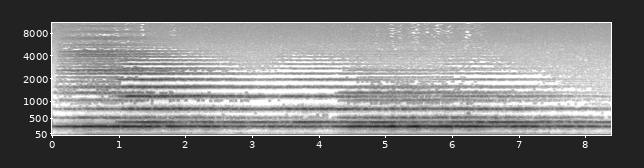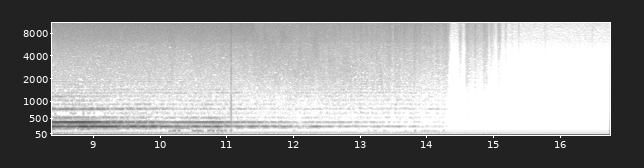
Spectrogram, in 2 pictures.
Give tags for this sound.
soothing; sound

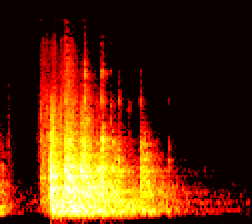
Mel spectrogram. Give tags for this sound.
big; FX; jumping

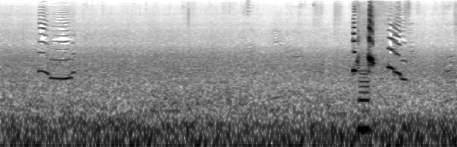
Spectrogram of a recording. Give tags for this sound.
tropical; exotic; waterbirds; birds; field-recording; zoo

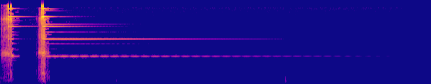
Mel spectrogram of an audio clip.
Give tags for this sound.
bell; bike; ring

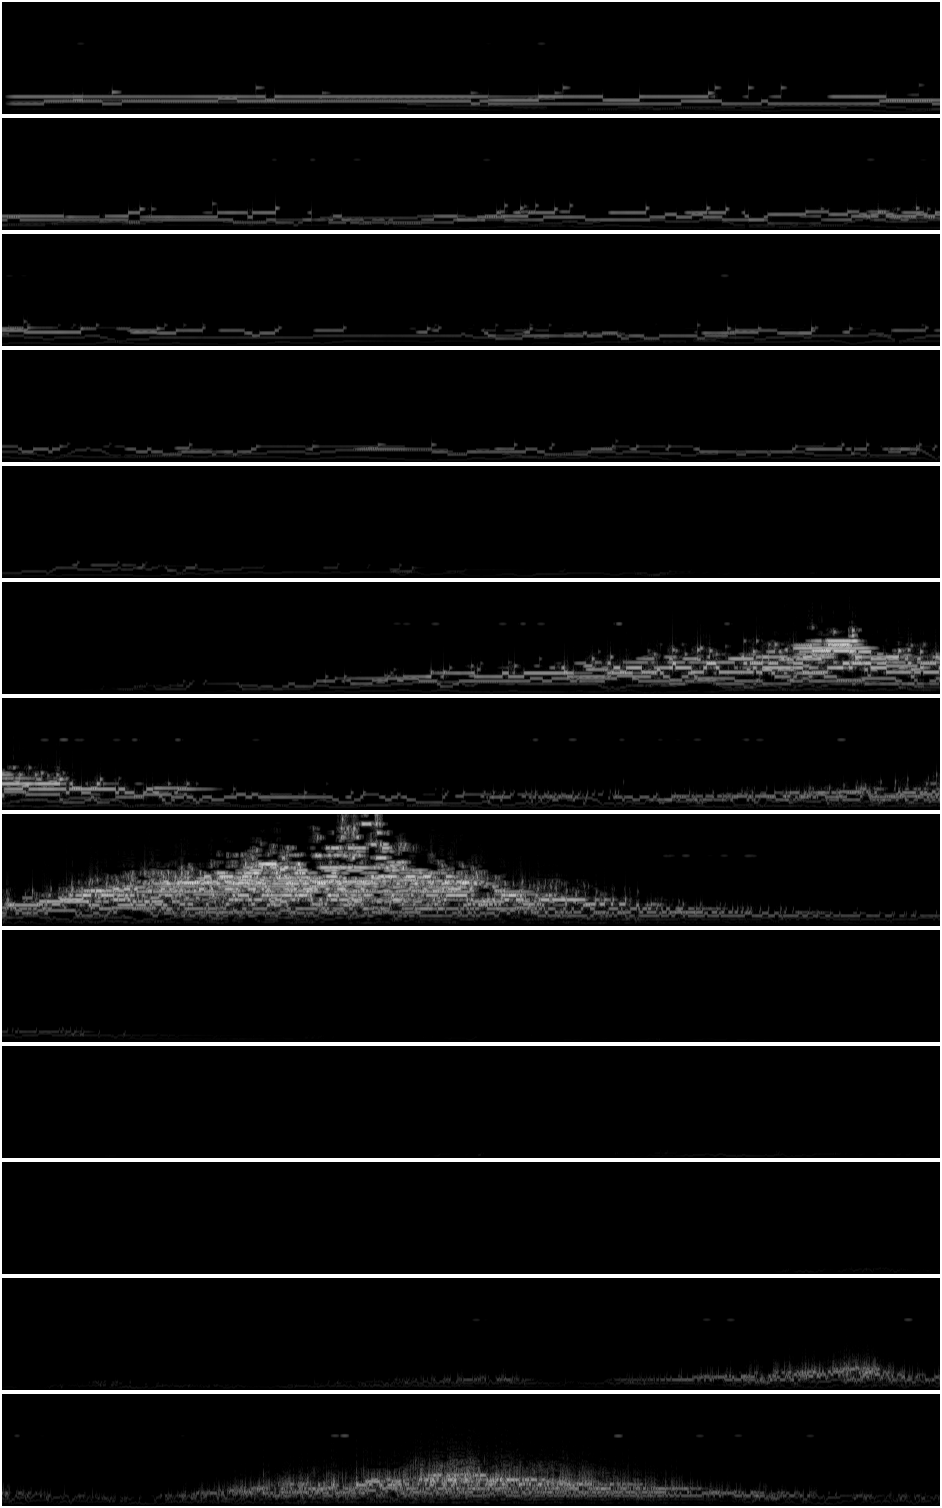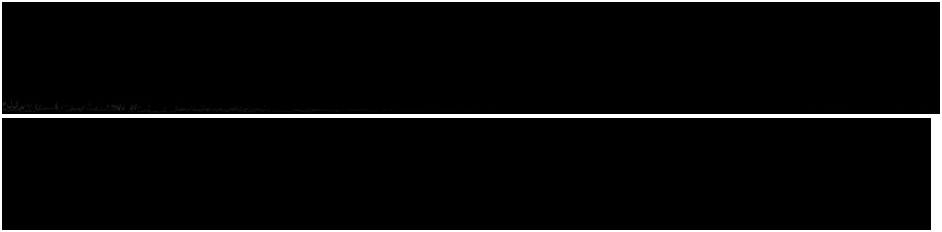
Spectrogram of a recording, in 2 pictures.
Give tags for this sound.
abstract; sci-fi; noise; experimental; weird; modem; number; effect; phones

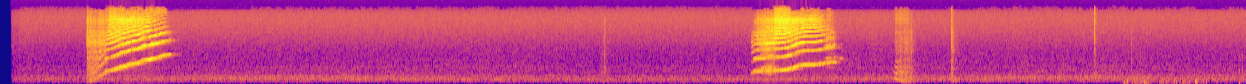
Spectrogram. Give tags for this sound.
close; wooden-door-opening; creak; wooden; door; wood; open; squeaky; wooden-door-closing; creaky; squeak

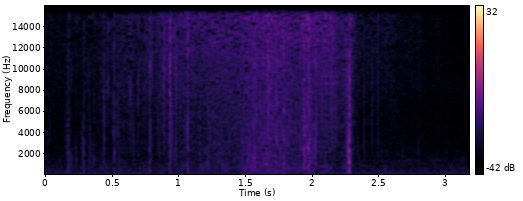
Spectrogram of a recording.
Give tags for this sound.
electricity; Sparks; hiss; static; noise; faulty; cable; sparking; buzz; fault

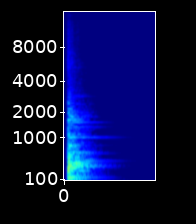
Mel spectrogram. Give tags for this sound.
hit; metal

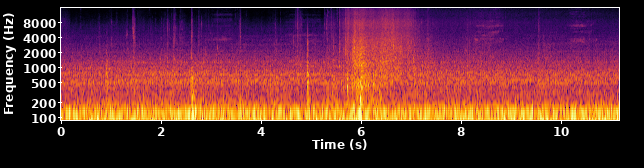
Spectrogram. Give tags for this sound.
bucear; splash

